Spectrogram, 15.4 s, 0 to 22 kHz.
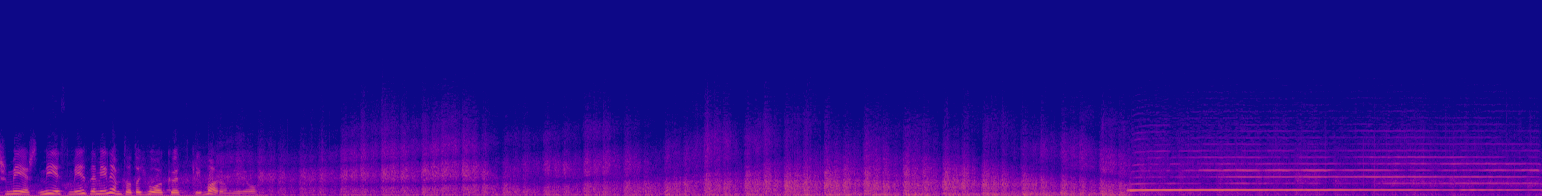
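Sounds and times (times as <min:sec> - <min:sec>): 
speech: 0:00.0 - 0:02.9
train departing and rumbling along the rails: 0:00.0 - 0:15.4
long sustained train whistle blast: 0:11.3 - 0:15.4.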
